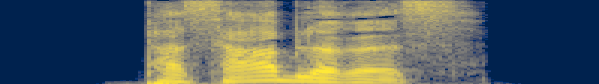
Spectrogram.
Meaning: strong/mixed nominative/accusative neuter singular comparative degree of passabel
- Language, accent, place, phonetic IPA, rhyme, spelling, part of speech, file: German, Germany, Berlin, [paˈsaːbləʁəs], -aːbləʁəs, passableres, adjective, De-passableres.ogg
